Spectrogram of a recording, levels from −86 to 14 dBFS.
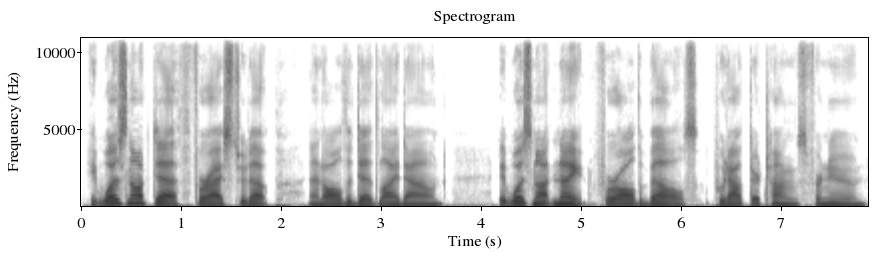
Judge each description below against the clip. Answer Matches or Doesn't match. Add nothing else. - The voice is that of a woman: Matches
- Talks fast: Matches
